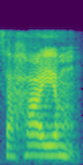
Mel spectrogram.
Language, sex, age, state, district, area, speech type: Sanskrit, female, 30-45, Karnataka, Dakshina Kannada, urban, read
